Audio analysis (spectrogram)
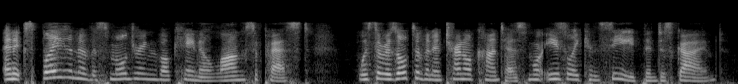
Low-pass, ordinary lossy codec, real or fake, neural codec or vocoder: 7.2 kHz; AAC, 32 kbps; fake; codec, 16 kHz, 1.1 kbps, Voila-Tokenizer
